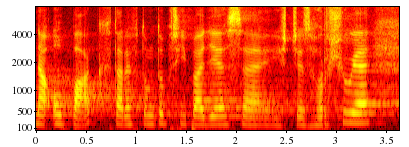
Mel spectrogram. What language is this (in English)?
Czech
